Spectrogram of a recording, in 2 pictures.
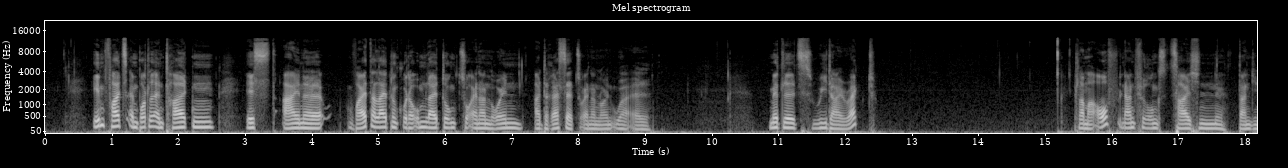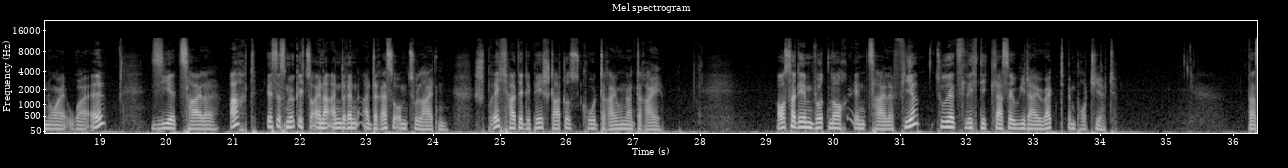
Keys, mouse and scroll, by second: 12.3-14.2 drag, 17.5-19.3 drag, 27.9-30.2 drag, 35.6 click.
